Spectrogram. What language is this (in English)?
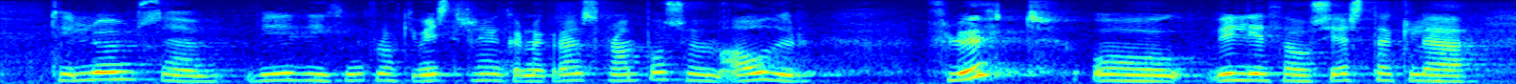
Icelandic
